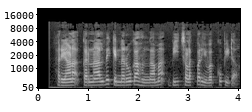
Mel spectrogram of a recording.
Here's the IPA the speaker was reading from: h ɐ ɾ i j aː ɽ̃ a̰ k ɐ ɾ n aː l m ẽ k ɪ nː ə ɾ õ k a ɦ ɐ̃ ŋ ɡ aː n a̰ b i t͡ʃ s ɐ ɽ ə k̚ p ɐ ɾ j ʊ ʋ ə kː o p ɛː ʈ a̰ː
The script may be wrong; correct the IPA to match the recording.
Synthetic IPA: h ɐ ɾ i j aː ɽ̃ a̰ k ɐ ɾ n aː l m ẽ k ɪ nː ə ɾ õ k a ɦ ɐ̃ ŋ ɡ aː m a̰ b iː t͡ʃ s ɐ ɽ ə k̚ p ɐ ɾ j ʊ ʋ ə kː o p iː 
